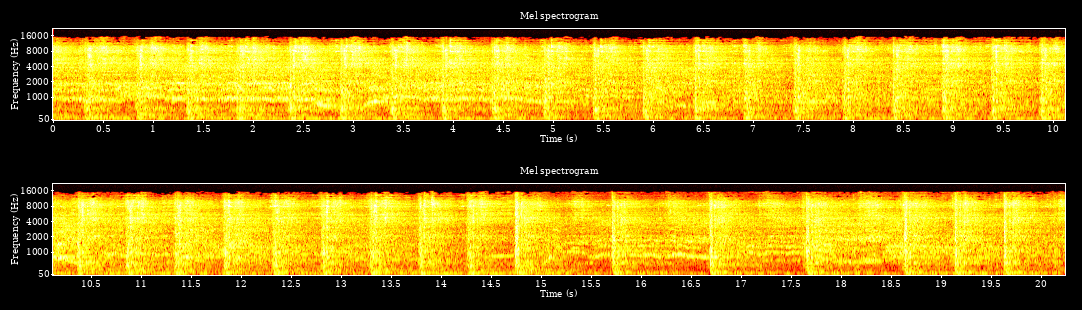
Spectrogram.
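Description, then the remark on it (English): A powwow crow hop song: a heavy drum pounds out steady, insistent beats for the whole stretch while a group of voices sings a high, wavering chant above it. “The second song sounds like a crow hop.”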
